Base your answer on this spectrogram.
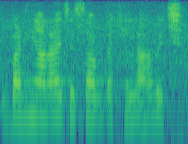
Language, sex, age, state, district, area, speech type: Maithili, female, 18-30, Bihar, Saharsa, urban, spontaneous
